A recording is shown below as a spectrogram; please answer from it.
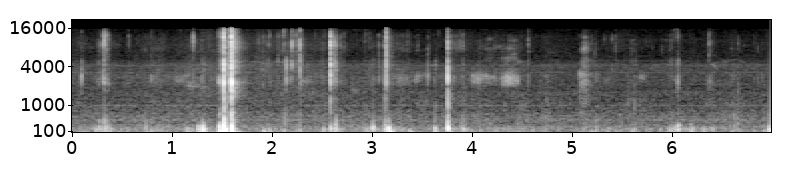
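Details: Blue, a male Yorkshire Terrier pup, crunches a dried bunny ear; one loud snapping bite stands out early, followed by softer intermittent chewing and quiet gaps.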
